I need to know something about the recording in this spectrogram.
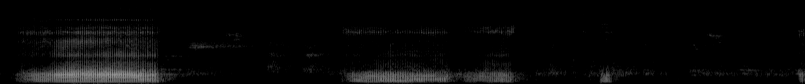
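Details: Loud, drawn-out droning breaths with a growly, vibrating tone, one long then a shorter pair; very heavy snoring.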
